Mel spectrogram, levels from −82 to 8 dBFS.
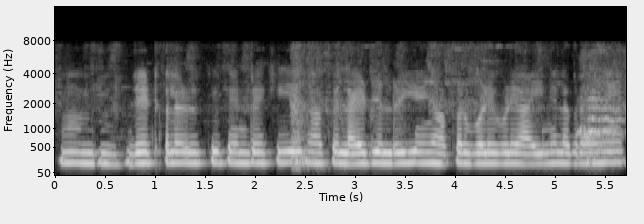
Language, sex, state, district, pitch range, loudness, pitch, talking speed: Hindi, female, Himachal Pradesh, Shimla, 190-200 Hz, -14 LUFS, 195 Hz, 210 wpm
